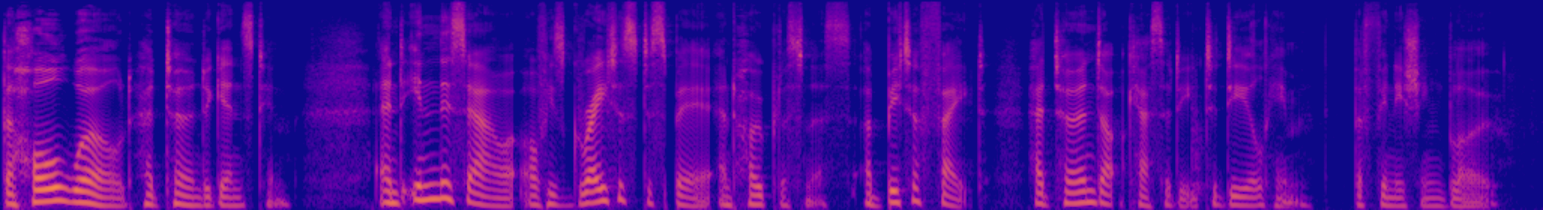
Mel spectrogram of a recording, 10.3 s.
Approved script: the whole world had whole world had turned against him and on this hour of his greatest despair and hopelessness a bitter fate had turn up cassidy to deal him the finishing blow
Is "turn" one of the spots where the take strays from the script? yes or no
yes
